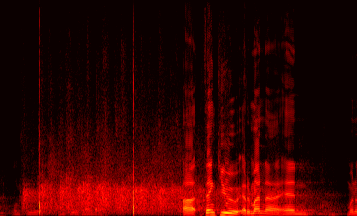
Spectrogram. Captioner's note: applause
